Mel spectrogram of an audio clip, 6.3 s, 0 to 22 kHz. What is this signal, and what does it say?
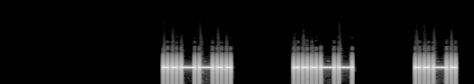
Morse code, heard as a keyed tone, about 20 wpm, spaced as for 8 wpm, 700 Hz. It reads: ?3F
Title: 138 Lesson 23e - Letter f - Three Characters 20wpm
